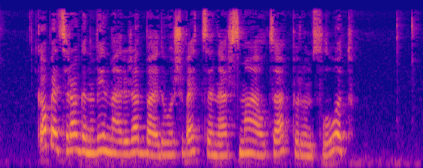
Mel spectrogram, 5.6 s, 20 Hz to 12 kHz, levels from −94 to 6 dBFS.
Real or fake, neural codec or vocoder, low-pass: real; none; 9.9 kHz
